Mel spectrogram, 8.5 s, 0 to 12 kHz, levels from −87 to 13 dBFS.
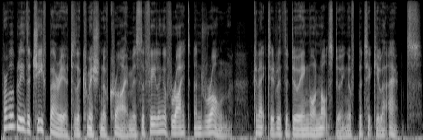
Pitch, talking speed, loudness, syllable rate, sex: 110 Hz, 185 wpm, -17 LUFS, 4.8 syllables/s, male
